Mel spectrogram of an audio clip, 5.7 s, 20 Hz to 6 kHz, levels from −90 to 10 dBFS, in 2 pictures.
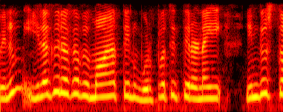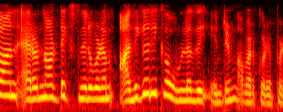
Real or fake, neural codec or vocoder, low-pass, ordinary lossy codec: fake; codec, 16 kHz, 4.8 kbps, FACodec; 5.4 kHz; Opus, 64 kbps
